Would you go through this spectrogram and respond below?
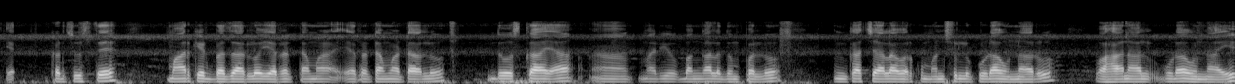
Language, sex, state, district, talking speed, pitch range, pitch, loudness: Telugu, male, Telangana, Nalgonda, 105 wpm, 125-135 Hz, 130 Hz, -20 LUFS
